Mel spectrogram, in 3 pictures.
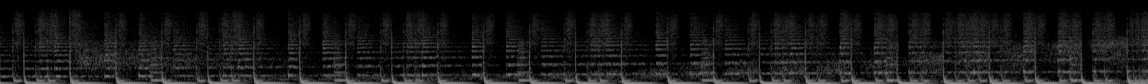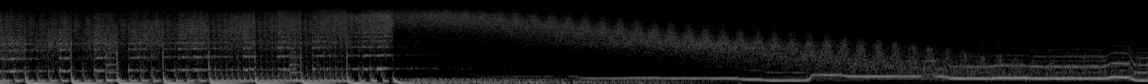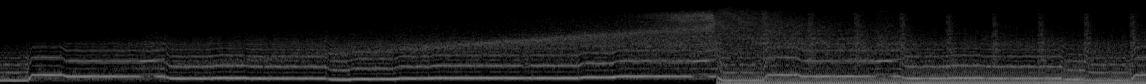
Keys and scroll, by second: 20.8 s, 26.5 s, 27.3 s, 31.4 s, 32.9 s.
